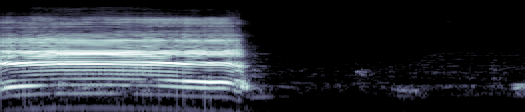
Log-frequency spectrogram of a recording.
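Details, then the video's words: A cow gives one loud, sustained, harmonic moo lasting over two seconds, then near silence with faint soft sounds. "Sound of cow"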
